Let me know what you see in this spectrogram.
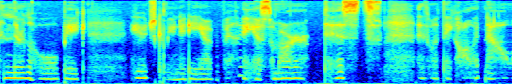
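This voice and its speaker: Her voice sits at a medium pitch, somewhat breathy, with a dark, mellow tone and a monotone, flat delivery. The woman talks at a fairly slow pace, leaving long, frequent pauses. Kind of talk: soft-spoken Bible reading and reflection. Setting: studio, ASMR-style recording. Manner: soft-spoken, relaxing.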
